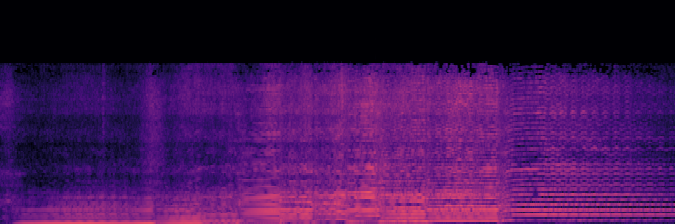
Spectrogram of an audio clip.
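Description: Solo cello, bowed with vibrato: a long low note, then a line of notes climbing step by step to a high note that is held and fades away.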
